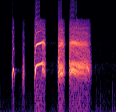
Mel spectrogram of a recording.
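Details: A Chinese francolin crows, recorded cleanly for a trapping speaker. Two short sharp clicks come first, then three strident, raspy notes, the third drawn out longest, with silence after.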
